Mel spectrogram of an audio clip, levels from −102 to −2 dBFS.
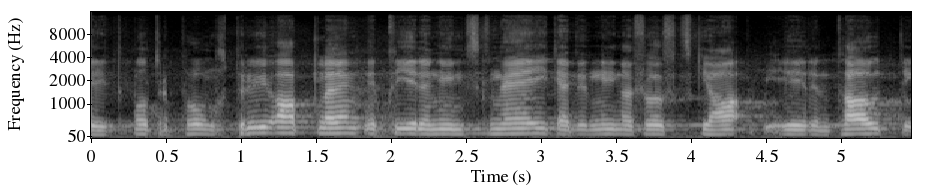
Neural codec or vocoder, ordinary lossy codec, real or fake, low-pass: codec, 44.1 kHz, 2.6 kbps, SNAC; none; fake; 14.4 kHz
